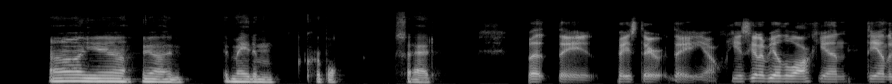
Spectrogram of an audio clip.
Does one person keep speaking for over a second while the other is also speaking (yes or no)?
no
